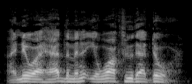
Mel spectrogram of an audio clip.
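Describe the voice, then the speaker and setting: An actor in a radio drama playing a brash, self-satisfied investigator with an emphatic way of talking. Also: male voice, medium pitch, fast, close to an everyday voice. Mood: triumphant.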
